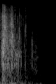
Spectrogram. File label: Footstep Puddle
